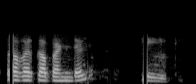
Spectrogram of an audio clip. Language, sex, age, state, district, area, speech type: Hindi, female, 45-60, Madhya Pradesh, Jabalpur, urban, conversation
